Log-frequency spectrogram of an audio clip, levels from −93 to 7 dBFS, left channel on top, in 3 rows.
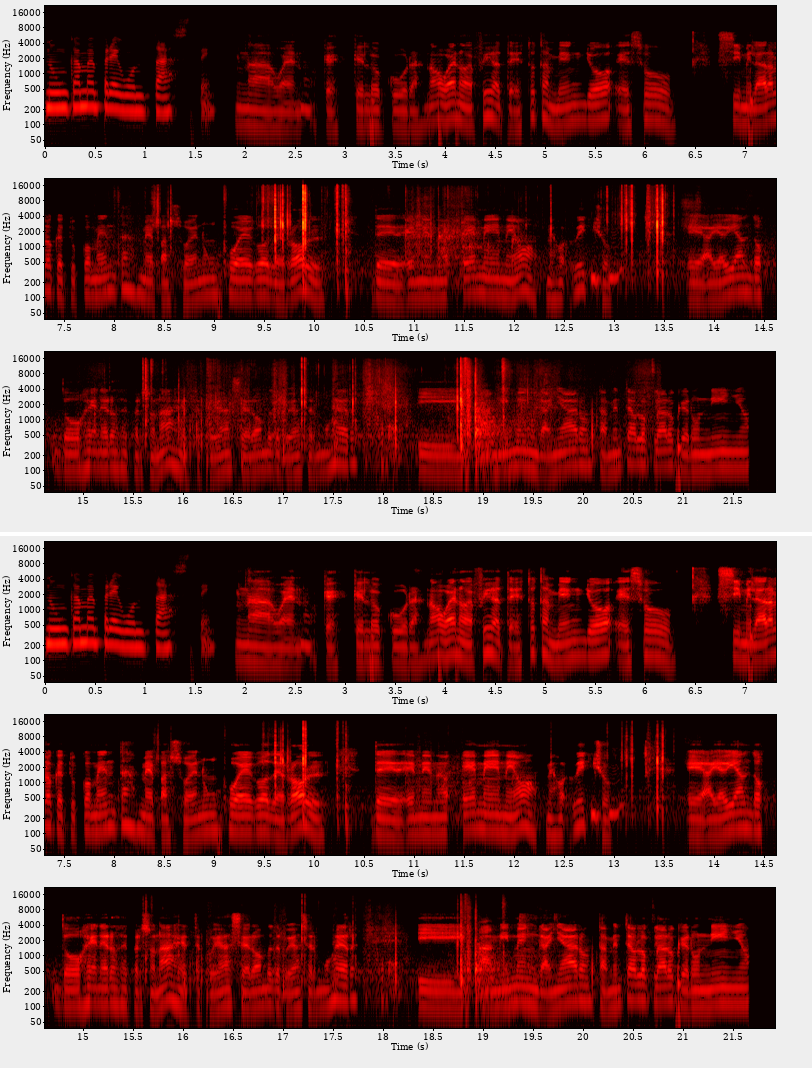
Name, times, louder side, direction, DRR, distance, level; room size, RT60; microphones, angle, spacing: voice 1, 0.0-1.7 12.8-13.1, equal, ahead, 1.6 m, -61 dB
voice 2, 1.9-13.0 13.3-21.7, right 7 dB, 50° right, 1.2 m, -58 dB
sound 1, 7.8-20.8, left 10 dB, 45° left, 0.8 m, -51 dB
head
